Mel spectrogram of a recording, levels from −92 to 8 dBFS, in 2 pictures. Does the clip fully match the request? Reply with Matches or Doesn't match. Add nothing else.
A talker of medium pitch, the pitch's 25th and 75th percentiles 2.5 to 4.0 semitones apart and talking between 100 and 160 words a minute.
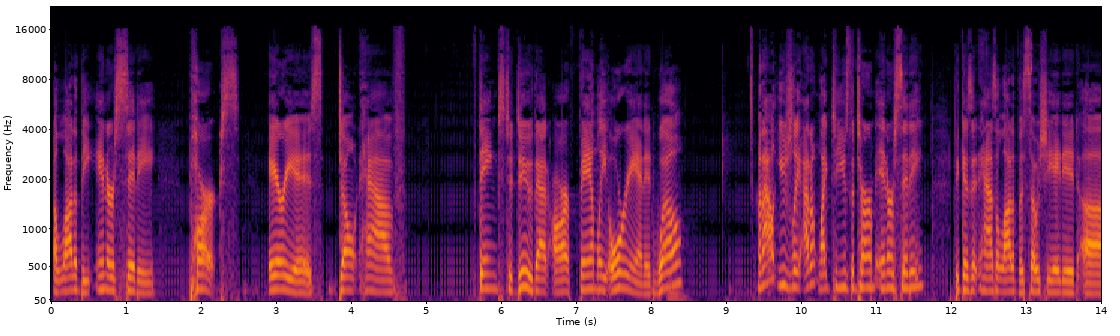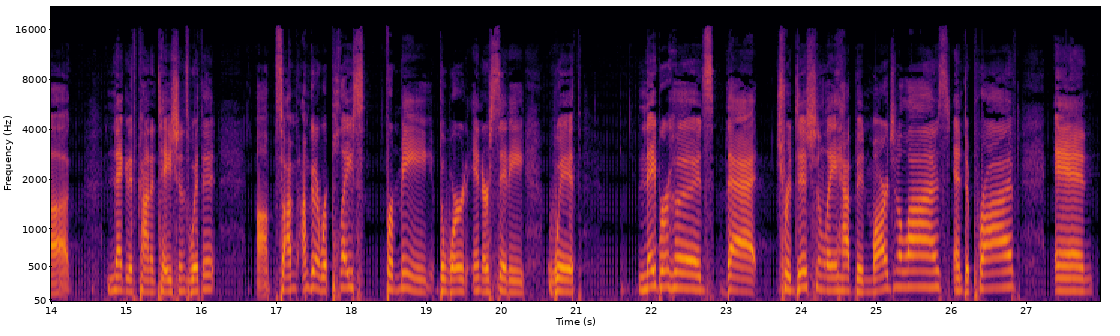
Doesn't match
